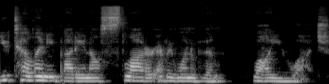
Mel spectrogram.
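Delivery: sweet, soft half-whisper. Retelling a threat half-whispered into the ear: imitating a sweet half-whisper. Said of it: "he whispered in my ear so sweetly".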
